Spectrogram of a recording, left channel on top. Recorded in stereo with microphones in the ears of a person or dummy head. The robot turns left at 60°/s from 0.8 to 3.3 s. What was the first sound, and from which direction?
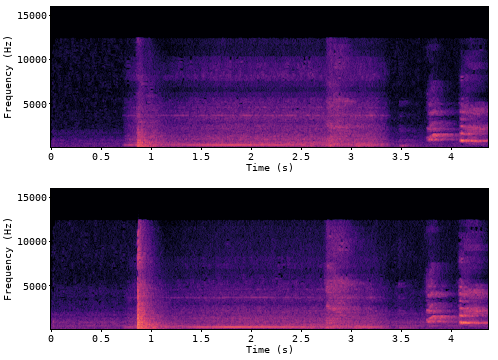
A gunshot, 45° right (ahead or behind).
